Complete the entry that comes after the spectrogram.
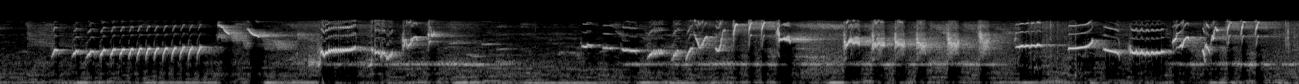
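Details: Pet white-rumped shama performing an isian (filler) song: a fast, rattling trill of repeated notes, then varied whistles, sharp slurred phrases and a dense buzzy burst, over a steady low hum.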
